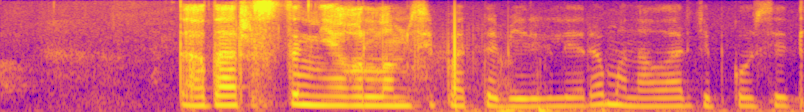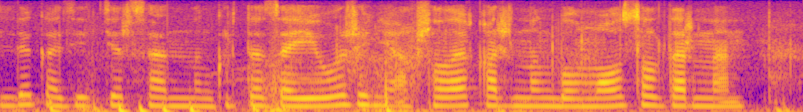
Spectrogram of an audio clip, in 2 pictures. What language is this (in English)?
Kazakh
